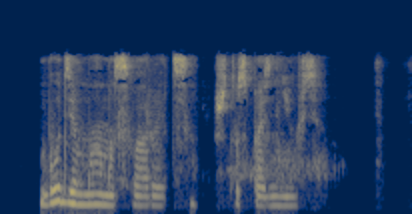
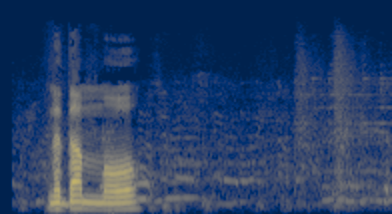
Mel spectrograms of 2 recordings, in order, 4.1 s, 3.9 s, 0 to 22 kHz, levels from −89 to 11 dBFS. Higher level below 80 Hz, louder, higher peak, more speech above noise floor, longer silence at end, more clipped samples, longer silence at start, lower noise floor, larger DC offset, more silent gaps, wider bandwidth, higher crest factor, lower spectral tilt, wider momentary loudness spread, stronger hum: about the same, -68 dBFS vs -72 dBFS; about the same, -22 LUFS vs -20 LUFS; about the same, -4 dBFS vs -2 dBFS; about the same, 31 dB vs 34 dB; first, 0.35 s vs 0.05 s; neither; about the same, 0.4 s vs 0.5 s; about the same, -54 dBFS vs -53 dBFS; neither; neither; second, 8.4 kHz vs 12.5 kHz; about the same, 20 dB vs 22 dB; second, -1.5 dB/octave vs -6 dB/octave; second, 10 LU vs 26 LU; neither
